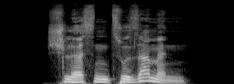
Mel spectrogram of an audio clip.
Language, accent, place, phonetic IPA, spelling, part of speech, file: German, Germany, Berlin, [ˌʃlœsn̩ t͡suˈzamən], schlössen zusammen, verb, De-schlössen zusammen.ogg
- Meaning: first/third-person plural subjunctive II of zusammenschließen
